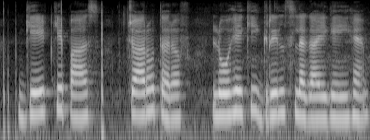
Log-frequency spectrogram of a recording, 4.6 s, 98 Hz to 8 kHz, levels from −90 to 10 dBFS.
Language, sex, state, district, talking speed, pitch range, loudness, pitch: Hindi, female, Chandigarh, Chandigarh, 140 wpm, 200-225 Hz, -15 LUFS, 210 Hz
